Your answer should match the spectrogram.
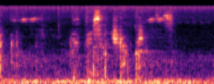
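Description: Faint whispered speech, a few quiet syllables, over a steady low room hum.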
